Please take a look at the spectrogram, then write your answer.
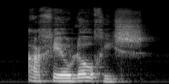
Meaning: archaeological
- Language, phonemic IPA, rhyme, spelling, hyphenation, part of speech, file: Dutch, /ˌɑr.xeː.oːˈloː.ɣis/, -oːɣis, archeologisch, ar‧cheo‧lo‧gisch, adjective, Nl-archeologisch.ogg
